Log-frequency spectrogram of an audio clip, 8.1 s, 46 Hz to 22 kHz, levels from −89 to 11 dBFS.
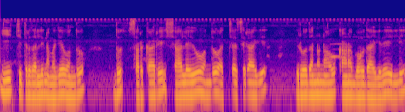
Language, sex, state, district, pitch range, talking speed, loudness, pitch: Kannada, male, Karnataka, Raichur, 115-130 Hz, 95 wpm, -15 LUFS, 120 Hz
